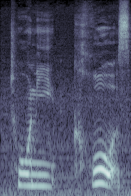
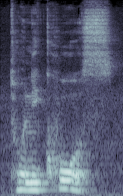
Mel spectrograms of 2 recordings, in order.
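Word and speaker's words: Toni Kroos: in german it's o tony cross and then of course there's german r wait your r sounds like a w tony course yeah the is like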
